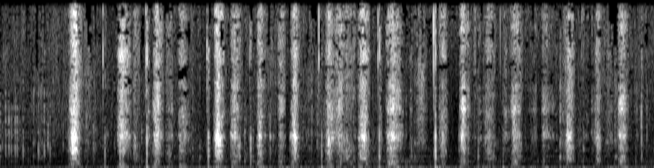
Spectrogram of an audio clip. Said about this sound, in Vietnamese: Nhân vật chính tả lại giấc mơ theo mong ước của mình lên tấm giấy.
